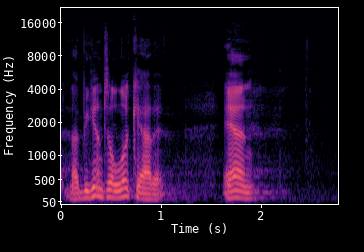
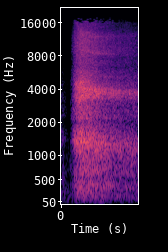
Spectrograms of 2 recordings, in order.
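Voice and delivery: long breath out before answering; acted resigned sigh. God answering too-late cries for help, an acted heavy sigh. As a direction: sigh as if nothing can be done. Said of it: "I'll sigh and go".

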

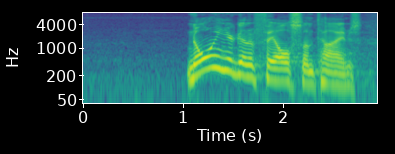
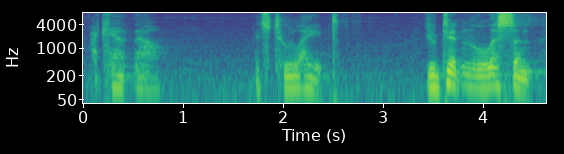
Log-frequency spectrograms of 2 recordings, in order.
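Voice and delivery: lower, much softer, fading whisper; sorrowful whisper; 12 semitones lower, 8 dB quieter than usual. Acted. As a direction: whisper it like final bad news. God whispering sad refusal.

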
